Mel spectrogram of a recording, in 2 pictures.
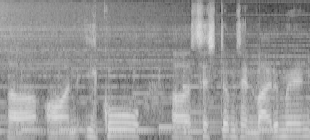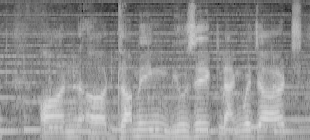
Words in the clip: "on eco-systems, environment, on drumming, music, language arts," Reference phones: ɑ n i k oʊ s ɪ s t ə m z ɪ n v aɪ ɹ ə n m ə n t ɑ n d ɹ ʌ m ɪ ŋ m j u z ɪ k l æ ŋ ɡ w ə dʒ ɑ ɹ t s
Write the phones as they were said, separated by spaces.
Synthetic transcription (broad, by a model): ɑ n i k oʊ s ɪ s t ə m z ɪ n v aɪ ɹ ə n m ə n t ɑ n d ɹ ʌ m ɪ ŋ m j u z ɪ k l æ ŋ ɡ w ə dʒ ɑ ɹ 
